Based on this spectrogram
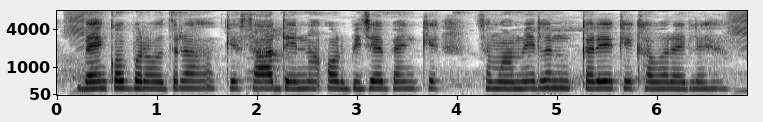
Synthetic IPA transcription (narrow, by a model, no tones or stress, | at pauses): bɛ̃ːŋkːobəɾoːd̪ɾakesaːt̪̚ʰd̪eːnaʔɔːɾbɪd͡ʒɛjbɛ̃ːŋkːe | səmaːmeːlənkəɾekekʰəbəɾəleɦɛ̃ː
